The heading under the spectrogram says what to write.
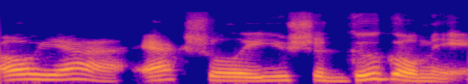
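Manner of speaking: usual speaking voice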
